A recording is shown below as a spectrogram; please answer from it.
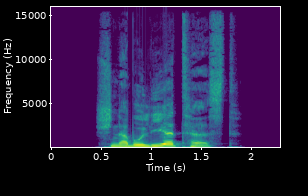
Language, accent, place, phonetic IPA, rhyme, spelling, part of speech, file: German, Germany, Berlin, [ʃnabuˈliːɐ̯təst], -iːɐ̯təst, schnabuliertest, verb, De-schnabuliertest.ogg
- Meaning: inflection of schnabulieren: 1. second-person singular preterite 2. second-person singular subjunctive II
